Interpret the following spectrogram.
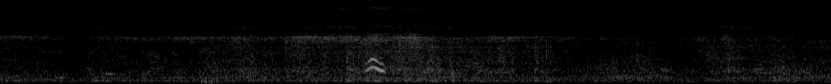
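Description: Faint outdoor noise of BMX bikes rolling on a dirt track, rising a little as riders pass close by, with a short exclamation of 'Oh!' about halfway through as the loudest sound.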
